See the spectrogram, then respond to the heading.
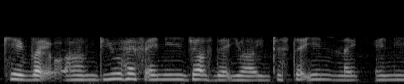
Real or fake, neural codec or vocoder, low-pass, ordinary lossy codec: real; none; 3.6 kHz; Opus, 32 kbps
